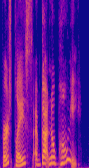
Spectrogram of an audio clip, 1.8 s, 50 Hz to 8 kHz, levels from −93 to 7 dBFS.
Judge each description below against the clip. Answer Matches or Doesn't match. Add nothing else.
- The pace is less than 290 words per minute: Matches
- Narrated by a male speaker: Doesn't match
